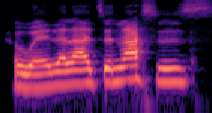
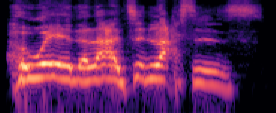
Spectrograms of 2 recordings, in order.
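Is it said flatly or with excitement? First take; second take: flatly; excitement. First: It is said flatly, without much energy. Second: It is said with lots of excited energy.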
